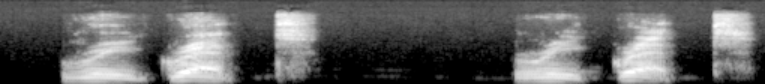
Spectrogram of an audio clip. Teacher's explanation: Que termina en vocal, perdón, consonante, vocal, consonante. Entonces, aquí la última sílaba sí está acentuada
